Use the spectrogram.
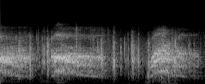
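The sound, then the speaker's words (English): A huge black raven gives a few loud, harsh, raspy caws, each call drawn out and grating, heard alone without talk. “On the head of the bed perched a huge black raven”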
